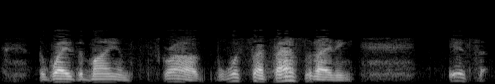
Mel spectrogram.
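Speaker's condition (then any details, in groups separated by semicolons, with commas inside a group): Vocal cord paralysis after stroke, unilateral vocal fold paralysis; types with one hand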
